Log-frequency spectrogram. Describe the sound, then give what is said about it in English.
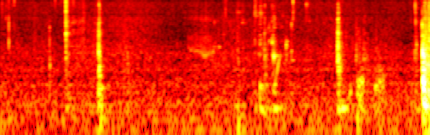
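Water pours, followed by a few soft swallowing gulps and small clicks of a cup, with faint background hum and no talking. “Okay, get some water here.”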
